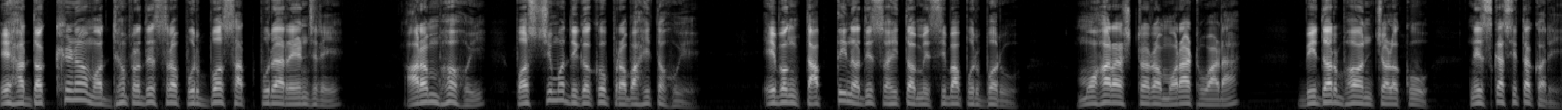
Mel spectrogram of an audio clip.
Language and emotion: Odia, neutral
